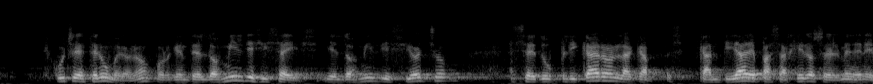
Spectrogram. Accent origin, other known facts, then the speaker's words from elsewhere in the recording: Tandil, Buenos Aires Province, Argentina; born there; yo nací en Tandil, acá cerca, y durante chico pasé casi todos mis veranos en Mar del Plata.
